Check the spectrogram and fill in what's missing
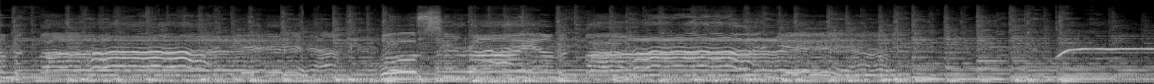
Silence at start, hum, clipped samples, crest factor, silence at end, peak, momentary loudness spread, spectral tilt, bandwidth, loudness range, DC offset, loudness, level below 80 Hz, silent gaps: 0 s; none; under 0.1%; 14 dB; 0 s; -2 dBFS; 5 LU; -5 dB/octave; 17.5 kHz; 3 LU; under 0.1%; -16 LUFS; -52 dBFS; none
